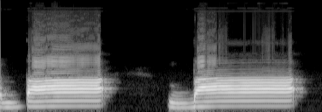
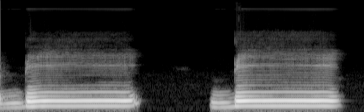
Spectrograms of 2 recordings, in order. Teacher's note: کھڑی حرکات کو بھی حروف مدہ کی طرح 2 حرکات تک کھینچ کر پڑھیں گے۔ اس سے زیادہ نہ کھینچیں، کیونکہ پھر اس سے زیادہ آگے یعنی آپ کھینچیں گے تو پھر کھڑی حرکات نہیں ہوگی، پھر مدہ میں حرف جو ہے، حرف مدہ پھر لگا کے پڑھیں گے تو پھر وہ مد کی شکل میں پڑھا جائے گا، ٹھیک ہے؟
